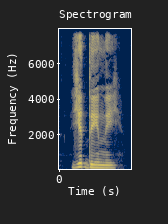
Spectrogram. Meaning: 1. only, sole 2. united, unified, integral, indivisible 3. single 4. common
- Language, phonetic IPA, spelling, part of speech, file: Ukrainian, [jeˈdɪnei̯], єдиний, adjective, Uk-єдиний.ogg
